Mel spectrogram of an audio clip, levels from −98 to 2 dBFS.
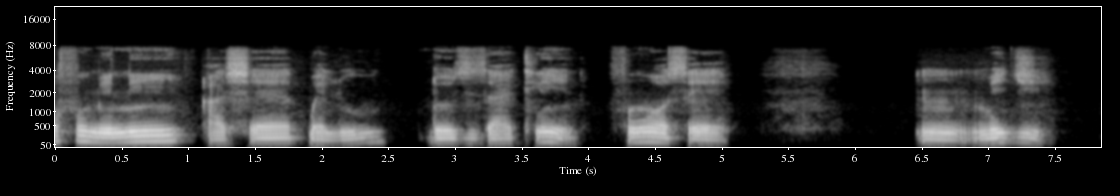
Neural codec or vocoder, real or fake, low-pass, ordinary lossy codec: none; real; none; none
